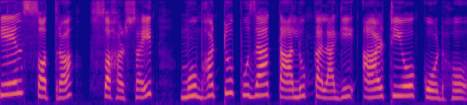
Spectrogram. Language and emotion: Nepali, neutral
